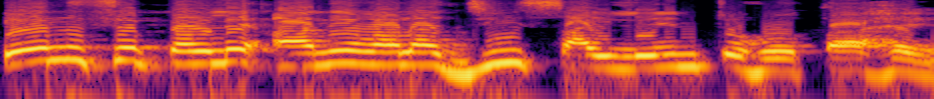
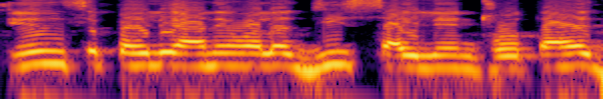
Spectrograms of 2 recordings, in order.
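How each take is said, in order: First: Said in the usual way. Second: Fast run-through of the rule; quick recap for students; quicker repeat. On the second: Shown as a demonstration. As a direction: rattle the rule off again quickly.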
